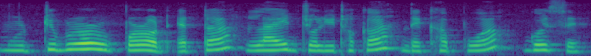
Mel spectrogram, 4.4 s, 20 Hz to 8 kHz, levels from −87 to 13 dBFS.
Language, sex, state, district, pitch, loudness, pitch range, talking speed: Assamese, female, Assam, Sonitpur, 240 Hz, -18 LUFS, 225-270 Hz, 120 wpm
